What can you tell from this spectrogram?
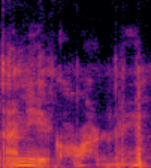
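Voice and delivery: hushed unvoiced whisper. Real, not acted. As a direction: drop to a whisper. Whispering aside about parents.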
